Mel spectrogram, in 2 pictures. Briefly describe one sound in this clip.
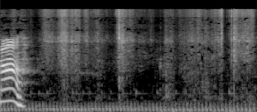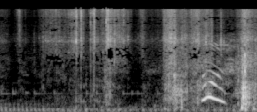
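Grass stalks rustle and snap as they are cut.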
